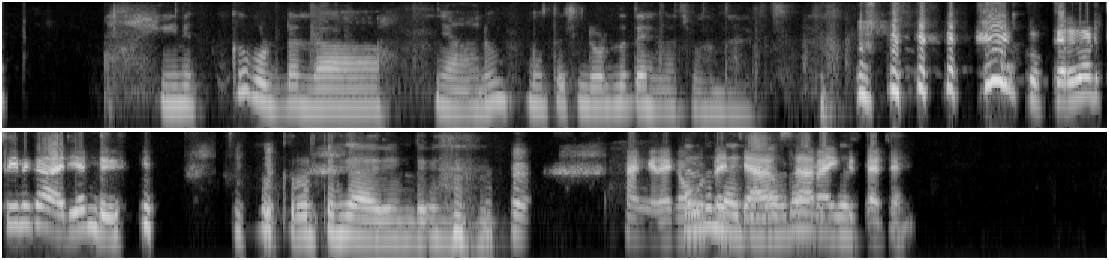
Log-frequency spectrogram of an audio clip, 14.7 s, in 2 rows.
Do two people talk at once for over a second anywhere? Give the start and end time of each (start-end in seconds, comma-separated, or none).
11.9-13.3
